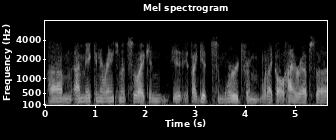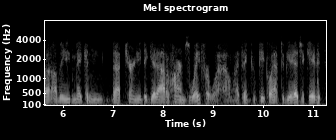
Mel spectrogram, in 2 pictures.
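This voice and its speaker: Older American male phone guest, low-pitched and husky, rambling but emphatic, conversational, on a thin telephone line. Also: flat delivery, moderate pace, hardly any pauses. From United States. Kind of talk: conversational opinion talk.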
